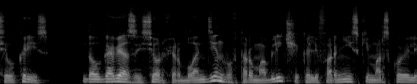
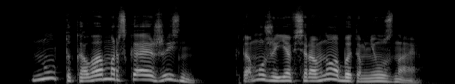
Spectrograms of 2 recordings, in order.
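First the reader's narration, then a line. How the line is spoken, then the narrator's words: Objecting. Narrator (Russian): возразил Линус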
